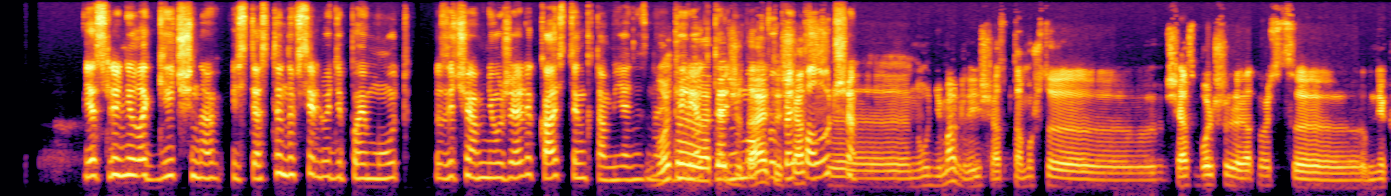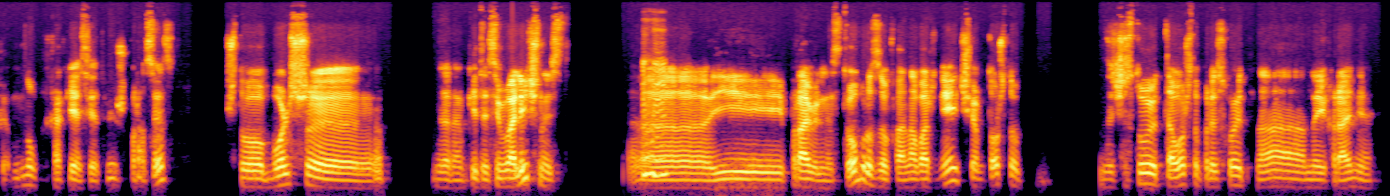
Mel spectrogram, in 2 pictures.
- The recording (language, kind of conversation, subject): Russian, podcast, Как ты относишься к ремейкам и перезапускам?
- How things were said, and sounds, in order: tapping; other background noise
